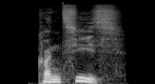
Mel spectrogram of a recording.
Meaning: concise; brief
- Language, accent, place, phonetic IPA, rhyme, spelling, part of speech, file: German, Germany, Berlin, [kɔnˈt͡siːs], -iːs, konzis, adjective, De-konzis.ogg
